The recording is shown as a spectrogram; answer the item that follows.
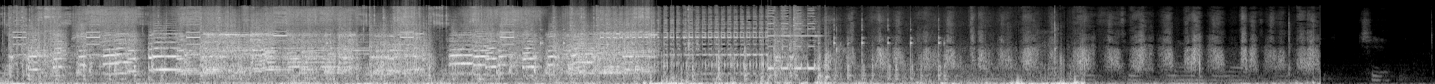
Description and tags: SoundScape GPSUK isaac kemal emily
cityrings, galliard, soundscape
